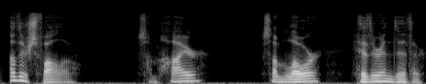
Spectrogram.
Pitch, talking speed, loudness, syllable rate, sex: 120 Hz, 125 wpm, -18 LUFS, 5.4 syllables/s, male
